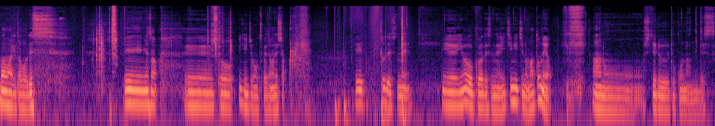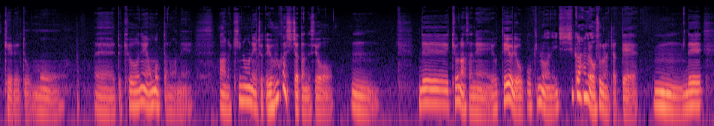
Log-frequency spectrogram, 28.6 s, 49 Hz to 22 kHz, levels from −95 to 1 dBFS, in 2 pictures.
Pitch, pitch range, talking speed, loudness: 120 Hz, 105-135 Hz, 275 characters per minute, -30 LUFS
